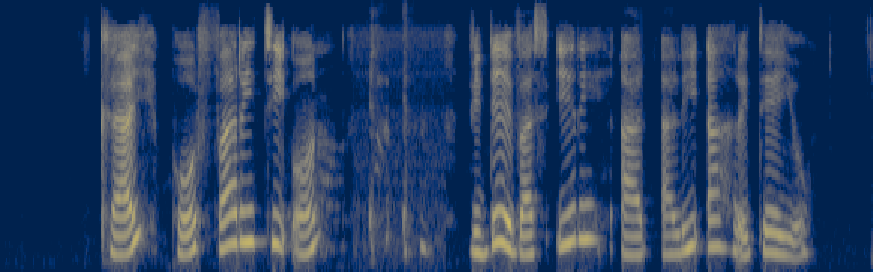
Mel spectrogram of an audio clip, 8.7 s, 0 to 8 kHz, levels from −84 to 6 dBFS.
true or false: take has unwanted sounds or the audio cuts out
true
